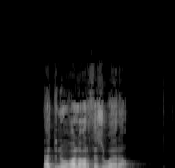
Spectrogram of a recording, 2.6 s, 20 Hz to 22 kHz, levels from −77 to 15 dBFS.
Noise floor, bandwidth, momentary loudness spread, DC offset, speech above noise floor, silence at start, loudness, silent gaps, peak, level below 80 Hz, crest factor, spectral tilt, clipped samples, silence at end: -85 dBFS; 14 kHz; 13 LU; under 0.1%; 66 dB; 0.65 s; -20 LUFS; none; 0 dBFS; -62 dBFS; 22 dB; -4 dB/octave; under 0.1%; 0.75 s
